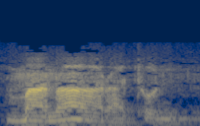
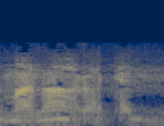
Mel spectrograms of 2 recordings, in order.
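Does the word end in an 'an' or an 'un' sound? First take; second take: un; an. First: The word ends with the sound 'un'. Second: The word ends with the sound 'an'. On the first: The word follows the case of the noun before it. "يجوز إذن أن نرفع كلمة منارة هنا" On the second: The word is in the accusative case. "يجوز نصبه"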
